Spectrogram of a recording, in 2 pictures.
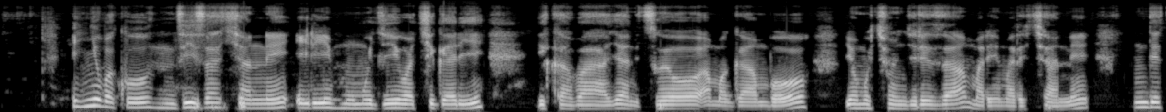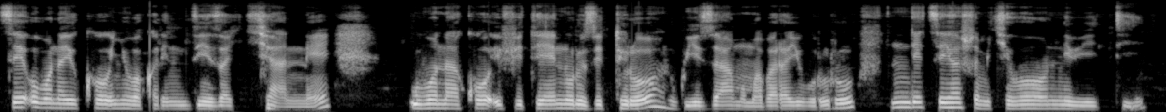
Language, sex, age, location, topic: Kinyarwanda, male, 18-24, Kigali, health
